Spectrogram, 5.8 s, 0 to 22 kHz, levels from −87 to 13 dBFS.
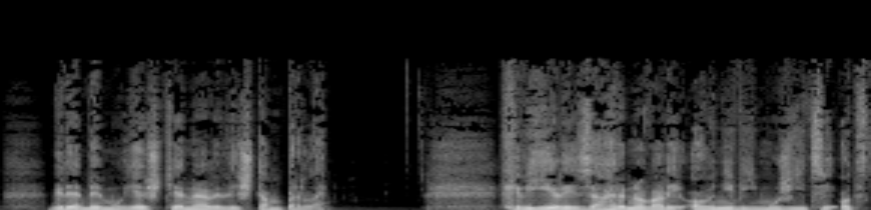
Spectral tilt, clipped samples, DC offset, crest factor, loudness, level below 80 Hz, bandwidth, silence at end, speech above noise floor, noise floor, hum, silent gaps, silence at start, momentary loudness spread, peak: -6 dB/octave; under 0.1%; under 0.1%; 16 dB; -16 LUFS; -48 dBFS; 16 kHz; 0 s; 48 dB; -63 dBFS; none; none; 0.3 s; 15 LU; -2 dBFS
